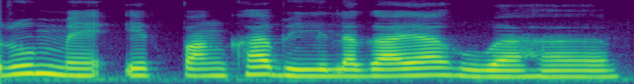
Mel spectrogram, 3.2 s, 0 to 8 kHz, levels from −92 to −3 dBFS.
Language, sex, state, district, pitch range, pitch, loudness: Hindi, female, Jharkhand, Garhwa, 190-215 Hz, 205 Hz, -15 LUFS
